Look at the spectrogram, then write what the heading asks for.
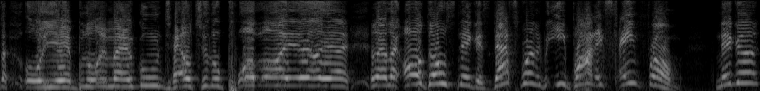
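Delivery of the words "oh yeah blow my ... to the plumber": put-on Cockney accent, higher and louder. Explaining where a way of talking came from, imitating a Cockney accent.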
